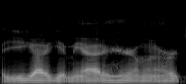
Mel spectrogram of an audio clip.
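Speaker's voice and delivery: put-on pleading, begging tone. Retelling begging the guards to be let out: retelling begging the guards. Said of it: "I begged the, the guards".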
